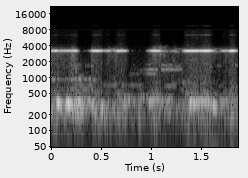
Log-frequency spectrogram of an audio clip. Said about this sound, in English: I just heard a lot of screeching, and that would not be helpful to our discussion. That was the door there.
